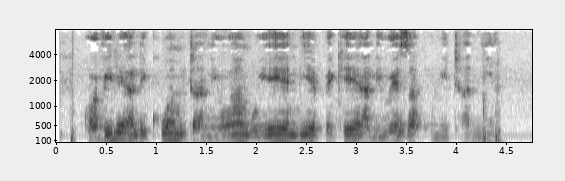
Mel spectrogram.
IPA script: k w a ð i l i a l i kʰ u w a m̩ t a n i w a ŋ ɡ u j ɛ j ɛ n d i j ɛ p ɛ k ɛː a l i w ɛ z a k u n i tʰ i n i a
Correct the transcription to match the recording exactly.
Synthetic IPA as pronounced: k w a v i l ɛ a l i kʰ u w a m̩ t a n i w a ŋ ɡ u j ɛ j ɛ n d i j ɛ p ɛ k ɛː a l i w ɛ z a k u n i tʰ a n i a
